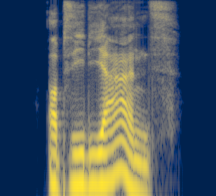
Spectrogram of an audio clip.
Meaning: genitive singular of Obsidian
- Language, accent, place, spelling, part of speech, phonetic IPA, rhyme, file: German, Germany, Berlin, Obsidians, noun, [ɔpz̥idiˈaːns], -aːns, De-Obsidians.ogg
